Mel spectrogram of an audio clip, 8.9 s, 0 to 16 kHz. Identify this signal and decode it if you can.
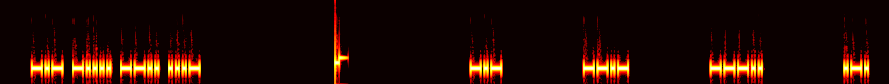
Morse code, heard as a keyed tone, about 34 wpm, spaced as for 15 wpm, 700 Hz. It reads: K6ZV KQ8R
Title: USA Call Signs - 4 Characters - 8x Character Spacing - 35wpm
